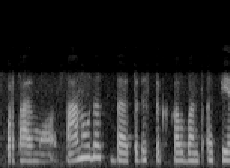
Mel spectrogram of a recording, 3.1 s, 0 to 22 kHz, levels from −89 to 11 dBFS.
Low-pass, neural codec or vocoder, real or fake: 7.2 kHz; none; real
